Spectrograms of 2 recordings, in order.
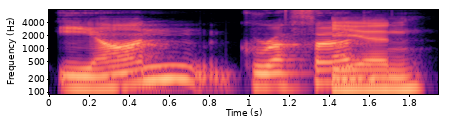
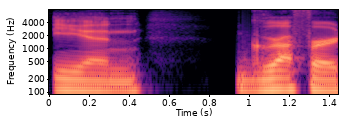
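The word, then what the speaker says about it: Ioan Gruffudd: to pronounce his name is it eon gruffalo it's the weirdest it's the most celtics well spelling of it but it's ian grufford who talking about fantastic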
